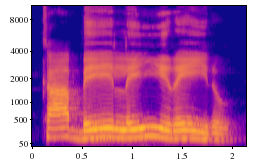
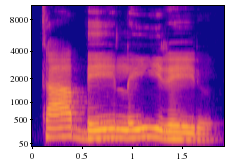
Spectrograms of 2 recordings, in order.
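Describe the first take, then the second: The two takes are said the same way.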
